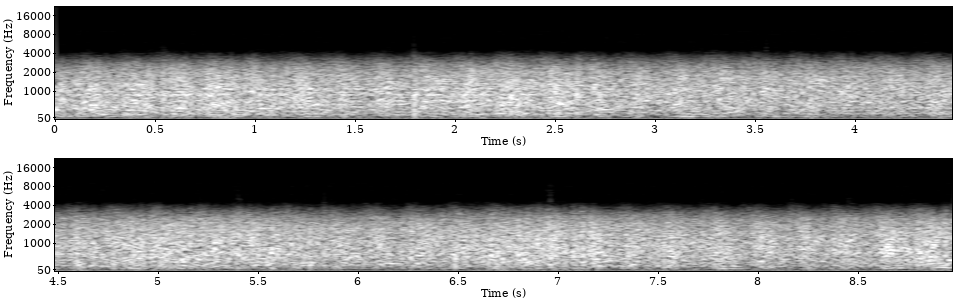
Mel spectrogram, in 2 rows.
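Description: Steady hiss and static from a Qodosen SR-286 portable radio tuned to 585 kHz on the medium-wave band, with a weak, distant night-time signal lost in the noise.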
